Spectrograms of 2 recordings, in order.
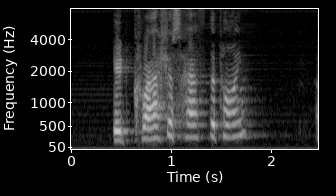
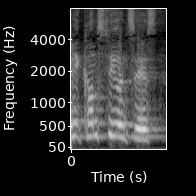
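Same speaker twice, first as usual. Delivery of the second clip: ordinary talk, nothing marked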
